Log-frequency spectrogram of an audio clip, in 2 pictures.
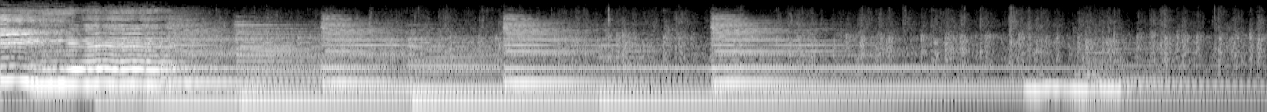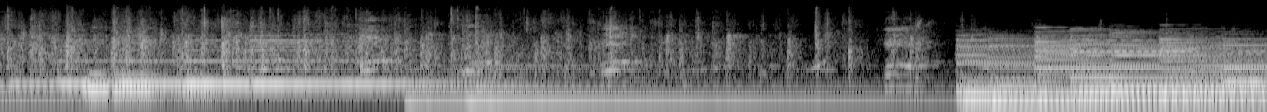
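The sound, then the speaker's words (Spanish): Clapping in a worship service, rapid hand claps running under sustained keyboard-like music that holds steady tones throughout. “Un aplauso que va a mantener los cielos abiertos.”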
